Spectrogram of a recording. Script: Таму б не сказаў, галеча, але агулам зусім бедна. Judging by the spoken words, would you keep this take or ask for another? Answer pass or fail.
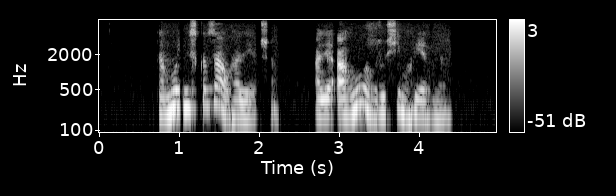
pass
